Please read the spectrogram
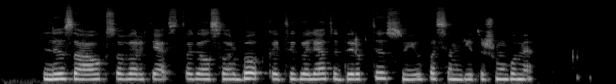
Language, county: Lithuanian, Vilnius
